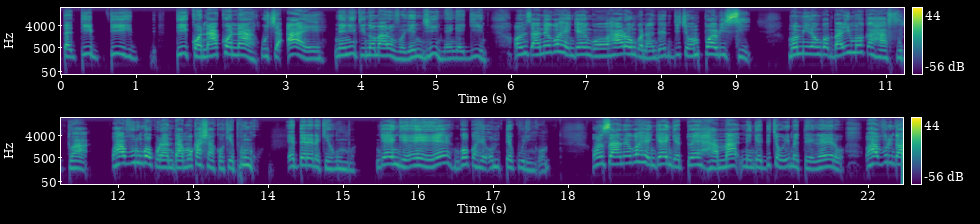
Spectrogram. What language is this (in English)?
Kwambi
